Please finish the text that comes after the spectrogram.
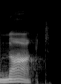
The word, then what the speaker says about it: knocked: Knocked termina com ed, tem som de T.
